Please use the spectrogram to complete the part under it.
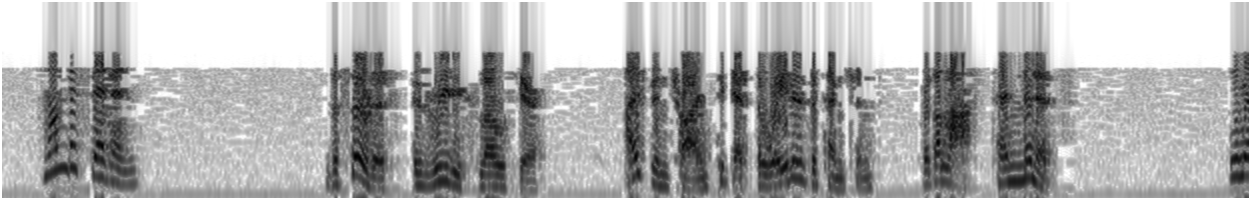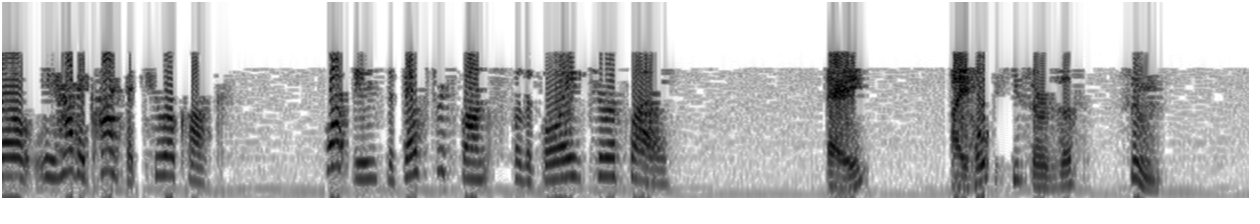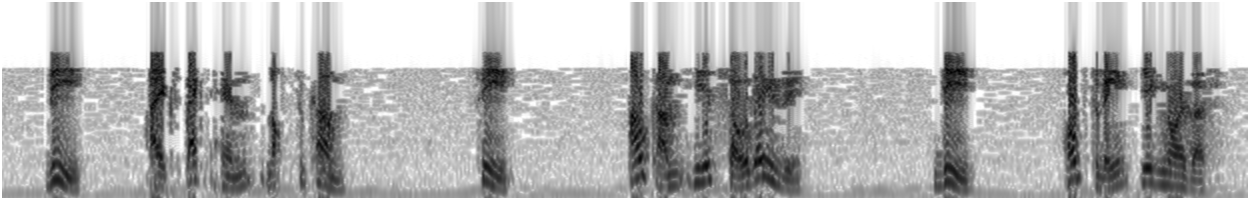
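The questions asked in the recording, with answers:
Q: What is the best response for the boy to reply?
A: A: I hope he serves us soon.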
